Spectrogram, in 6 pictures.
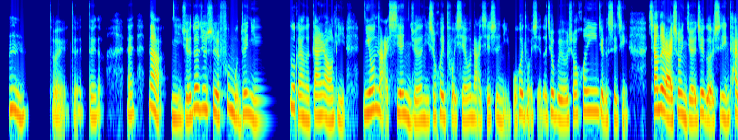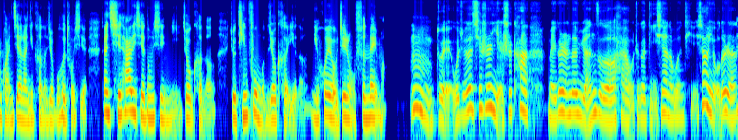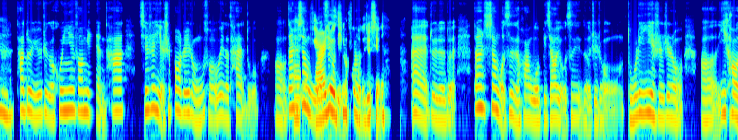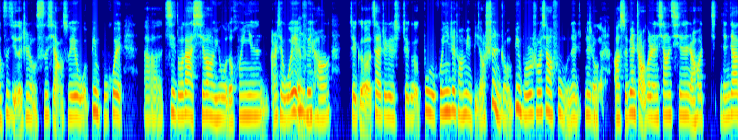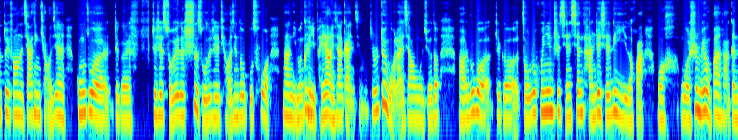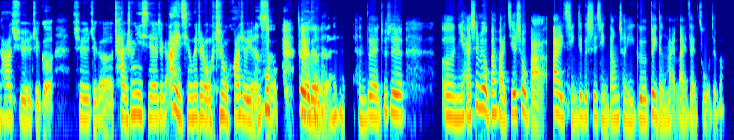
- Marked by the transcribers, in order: other noise; laughing while speaking: "这种"; laugh
- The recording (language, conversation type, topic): Chinese, podcast, 当父母干预你的生活时，你会如何回应？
